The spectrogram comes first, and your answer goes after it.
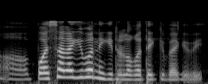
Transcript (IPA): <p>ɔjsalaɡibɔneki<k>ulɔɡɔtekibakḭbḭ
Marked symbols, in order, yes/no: yes, no

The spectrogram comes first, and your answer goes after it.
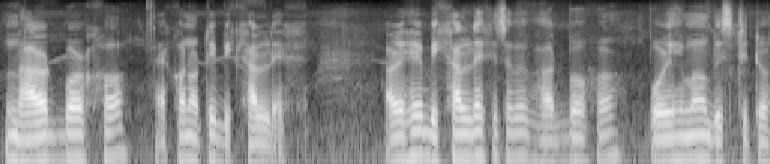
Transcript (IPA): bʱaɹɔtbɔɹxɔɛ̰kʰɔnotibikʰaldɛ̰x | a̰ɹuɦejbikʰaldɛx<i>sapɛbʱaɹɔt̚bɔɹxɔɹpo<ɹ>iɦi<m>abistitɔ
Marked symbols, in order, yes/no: yes, yes, yes

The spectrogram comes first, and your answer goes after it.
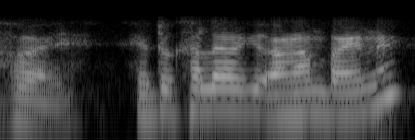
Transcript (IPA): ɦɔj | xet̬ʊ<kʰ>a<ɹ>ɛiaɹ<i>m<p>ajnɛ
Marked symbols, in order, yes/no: yes, no, no, yes

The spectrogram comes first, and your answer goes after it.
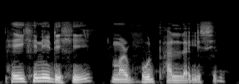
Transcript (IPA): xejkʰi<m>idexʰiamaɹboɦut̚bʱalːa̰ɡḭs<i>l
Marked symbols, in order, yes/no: no, yes

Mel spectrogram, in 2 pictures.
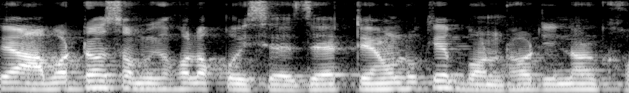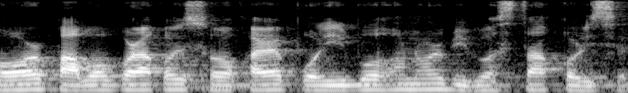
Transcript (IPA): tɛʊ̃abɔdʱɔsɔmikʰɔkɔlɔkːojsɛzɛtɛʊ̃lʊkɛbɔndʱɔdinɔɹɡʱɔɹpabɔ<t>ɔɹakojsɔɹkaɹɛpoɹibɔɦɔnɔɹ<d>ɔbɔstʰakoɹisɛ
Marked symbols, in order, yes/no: no, no

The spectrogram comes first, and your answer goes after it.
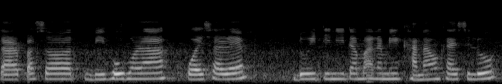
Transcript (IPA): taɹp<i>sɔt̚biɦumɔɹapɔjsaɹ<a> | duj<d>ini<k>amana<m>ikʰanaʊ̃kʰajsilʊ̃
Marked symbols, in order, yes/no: no, no, no, no, yes

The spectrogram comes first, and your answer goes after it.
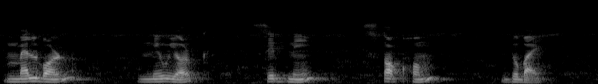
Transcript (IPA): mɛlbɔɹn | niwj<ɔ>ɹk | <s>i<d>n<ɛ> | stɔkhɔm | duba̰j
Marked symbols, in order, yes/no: yes, yes, yes, no

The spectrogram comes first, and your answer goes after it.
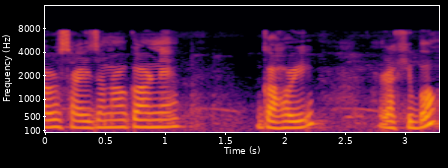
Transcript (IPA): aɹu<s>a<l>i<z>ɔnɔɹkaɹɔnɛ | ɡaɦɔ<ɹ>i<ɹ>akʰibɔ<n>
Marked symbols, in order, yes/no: yes, no, yes, yes, yes, no

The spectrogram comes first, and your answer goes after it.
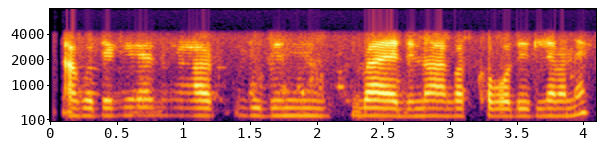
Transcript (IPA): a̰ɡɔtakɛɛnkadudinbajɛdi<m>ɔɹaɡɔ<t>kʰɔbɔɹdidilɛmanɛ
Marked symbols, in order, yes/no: no, yes

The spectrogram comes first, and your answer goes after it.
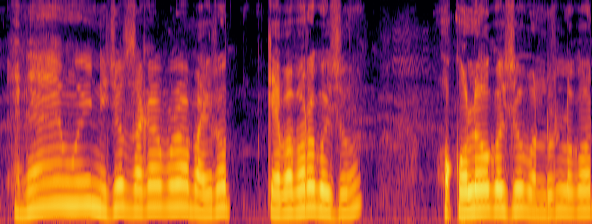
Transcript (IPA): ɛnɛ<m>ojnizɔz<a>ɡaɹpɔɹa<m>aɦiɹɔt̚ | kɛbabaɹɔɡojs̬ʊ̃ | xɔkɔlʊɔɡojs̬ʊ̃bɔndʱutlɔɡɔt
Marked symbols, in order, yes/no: yes, yes, no

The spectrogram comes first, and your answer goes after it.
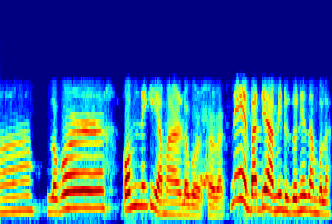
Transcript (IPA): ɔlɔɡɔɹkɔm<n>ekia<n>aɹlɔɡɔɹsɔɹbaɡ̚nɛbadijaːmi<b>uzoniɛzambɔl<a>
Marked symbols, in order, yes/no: yes, no, no, yes

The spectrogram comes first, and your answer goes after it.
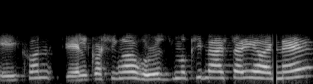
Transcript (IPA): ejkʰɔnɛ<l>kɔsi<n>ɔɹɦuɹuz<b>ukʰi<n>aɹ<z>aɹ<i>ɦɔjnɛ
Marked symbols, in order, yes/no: yes, no, no, yes, no, yes

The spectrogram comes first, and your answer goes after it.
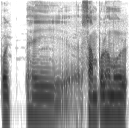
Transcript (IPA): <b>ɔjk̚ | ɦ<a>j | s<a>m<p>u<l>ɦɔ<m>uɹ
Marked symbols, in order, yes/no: no, no, yes, yes, yes, yes

